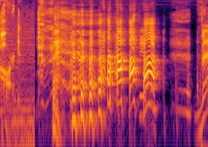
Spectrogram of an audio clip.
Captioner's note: laughing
